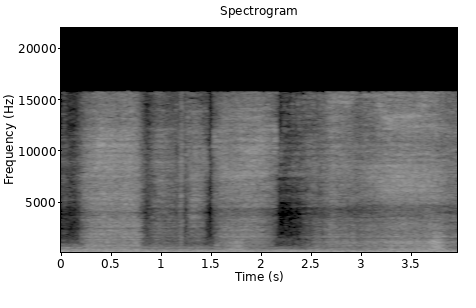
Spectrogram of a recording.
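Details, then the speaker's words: Vehicle's rear tire, found low on a road trip and just aired back up: a steady airy hiss with brief pauses as air escapes around a valve stem that is not sealing and is cut; stem needs replacing. "the valve stem is like not sealing I don't know if it's seated all the way or it's not seated all the way is it cut"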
